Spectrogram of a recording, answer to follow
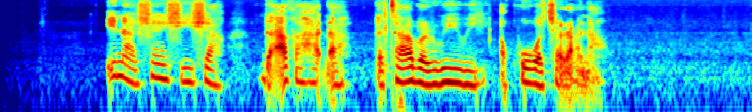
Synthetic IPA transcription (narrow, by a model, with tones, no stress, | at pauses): ʔɪ˦naː˨ʃɐ˦nʃiː˦ʃa˦ | da̰˨ʔa̰˦ka˨ɦa˦ɗa˨ | d̥a˨tʰaː˦bɐ˨rwiː˦wiː˦ʔa̰˨kʷoː˦wɐ˨t͡ʃḛ˨ɽa̰ː˦na̰ː˦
